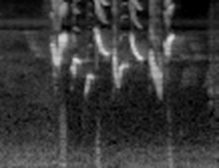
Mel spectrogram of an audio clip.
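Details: Black-throated canary, known locally as sanger, in lively tutor song. After a short quiet start comes a quick burst of about a second of high slurred whistles and chirps, then the singing stops.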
